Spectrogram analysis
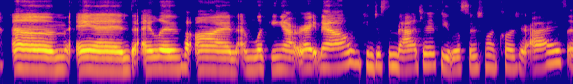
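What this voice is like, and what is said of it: Southern US accent. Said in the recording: “In the South, I'm sure you can tell from my accent.”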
